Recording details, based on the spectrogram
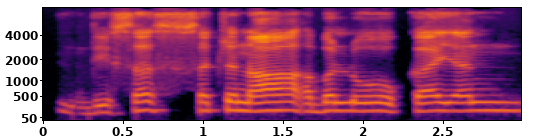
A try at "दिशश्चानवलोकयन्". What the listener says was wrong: सचना नचना सचना नहीं है, दिशश्चानवलोकयन।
